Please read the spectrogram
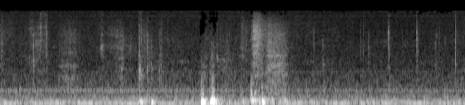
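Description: Whiteboard marker tapping and scratching in short ticks as words are written on the board, over a steady electrical hum. Two loud knocks come a little under three seconds in.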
